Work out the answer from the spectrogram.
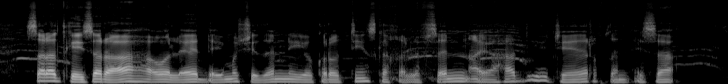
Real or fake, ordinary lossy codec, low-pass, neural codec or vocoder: fake; none; none; vocoder, 44.1 kHz, 128 mel bands every 512 samples, BigVGAN v2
